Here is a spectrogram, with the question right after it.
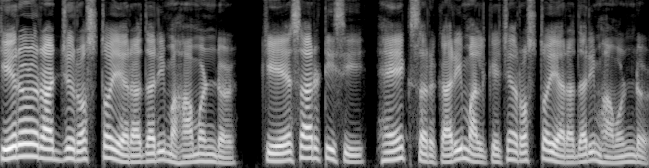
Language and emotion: Goan Konkani, neutral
